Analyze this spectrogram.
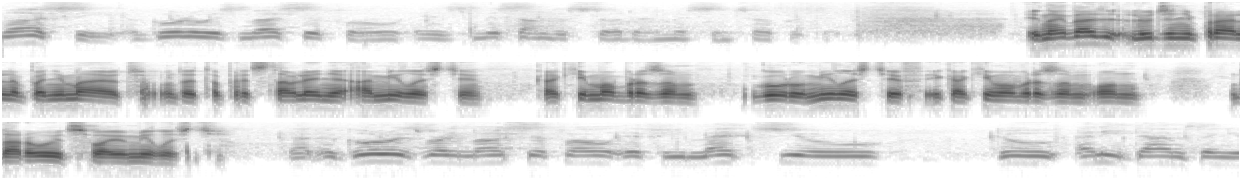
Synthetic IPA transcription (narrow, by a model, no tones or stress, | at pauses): mɜ˞siəɡuɹuɪzmɜ˞sɨfl̩ˠɪzmɪsʌ̃ndə˞stʊɾɨ̃nmɪsntʰɜ˞pɹɨɾɪd̥ | ɪnɐɡd̪alʲʉdʲɪnʲɪpɾavʲɪlʲnəpənʲɪmajʊt̪vo̰t̪ɛt̪əpɾʲɪt̪st̪ɐvlʲenʲɪjə̰ʔɐ̰mʲilˠəsʲtʲɪ | kɐkʲimo̞bɾəzəm | ɡuɾʊmʲilˠəsʲtʲɪfḭkɐkʲimo̞bɾəzəmo̞n | d̪ɐɾujɪt̪svɐjumʲilˠəsʲtʲ | ðɨɾɨɡuɹuɨzvɛɹimɜ˞sɨfl̩ˠɪfhilɛksju | d̥əɛnidæ̃mθɪ̃ŋ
